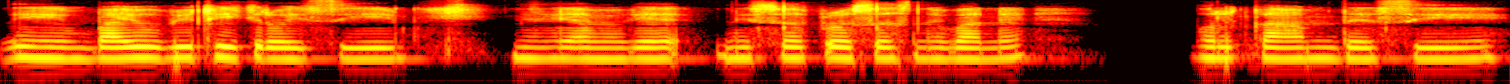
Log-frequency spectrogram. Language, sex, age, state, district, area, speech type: Odia, female, 30-45, Odisha, Kalahandi, rural, spontaneous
